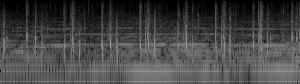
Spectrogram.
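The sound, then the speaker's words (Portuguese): Horse hooves galloping in a quick, steady clip-clop rhythm, clear, with a low rumbling background and no voices. “Vocês fazem aquele movimento com o arreio do cavalo e saem galopando, continuando a jornada.”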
